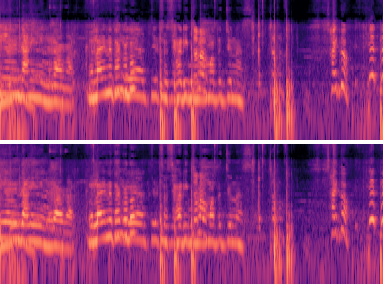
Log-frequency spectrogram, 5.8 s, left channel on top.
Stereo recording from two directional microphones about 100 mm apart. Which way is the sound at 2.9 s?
30° right (ahead or behind).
